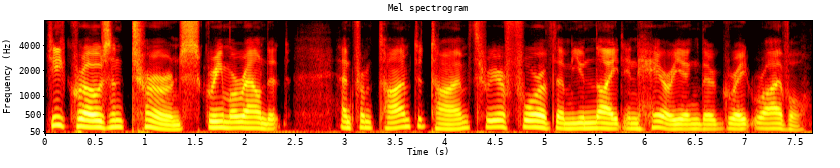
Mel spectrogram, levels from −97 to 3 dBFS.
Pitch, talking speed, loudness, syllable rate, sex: 145 Hz, 180 wpm, -18 LUFS, 4.0 syllables/s, male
